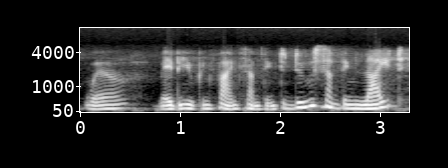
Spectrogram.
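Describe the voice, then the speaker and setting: An actress in a 1940s radio drama playing a gentle, indulgent woman, soothing and hesitantly apologetic, on a muffled, noisy old recording. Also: deep voice, normal speed, husky. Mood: soothing, resigned.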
